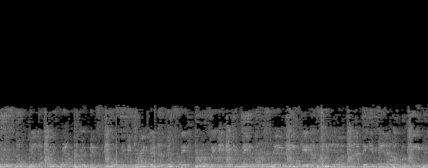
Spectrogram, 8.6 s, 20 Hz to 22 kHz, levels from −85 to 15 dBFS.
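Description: Low-bitrate audio saved at a high bitrate runs through the whole clip: nothing is present above about 8.3 kHz, and the sound stays dull, with smeared, watery detail. This likely comes from a low-bitrate MP3 re-encoded at a much higher bitrate, which cannot restore what the first encoding discarded.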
